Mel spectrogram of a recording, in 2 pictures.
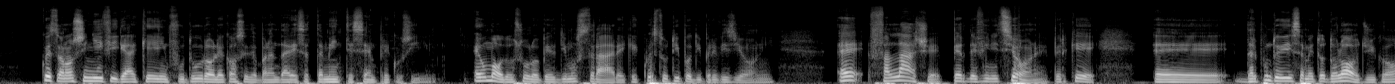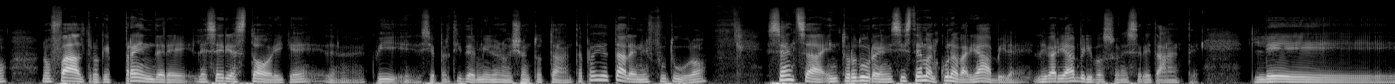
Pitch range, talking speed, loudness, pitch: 105-135 Hz, 140 wpm, -20 LUFS, 115 Hz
